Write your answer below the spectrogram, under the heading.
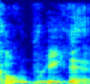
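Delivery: soft, with a little disgust. Imitating another speaker telling listeners to read it: imitating someone saying it with disgust. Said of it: "You said that with a little disgust".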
